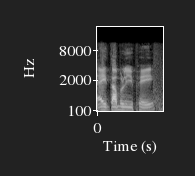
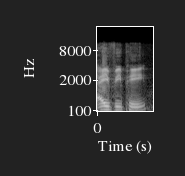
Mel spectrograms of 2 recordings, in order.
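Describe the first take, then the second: First: Spelled out as letters, with 'double-u'. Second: Spelled out as letters, with a V sound. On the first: This is how English speakers say it. "We say A W P" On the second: This is how Nordic speakers say it. "the Nordics say A V P"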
